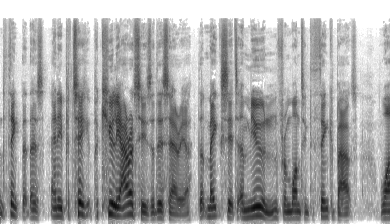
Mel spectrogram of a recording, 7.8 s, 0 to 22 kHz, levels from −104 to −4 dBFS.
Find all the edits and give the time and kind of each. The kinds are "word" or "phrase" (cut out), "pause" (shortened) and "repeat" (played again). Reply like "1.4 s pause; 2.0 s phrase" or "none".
1.0 s pause; 3.9 s pause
